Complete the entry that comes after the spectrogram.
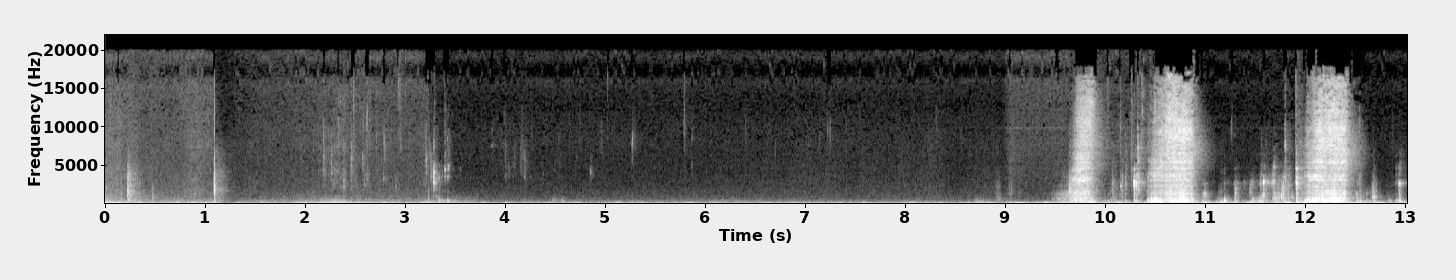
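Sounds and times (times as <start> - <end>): wet chewing: 9.6 - 13.0.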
